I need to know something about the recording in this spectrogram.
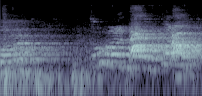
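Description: Small dog barking twice in quick succession, loud, a little over a second in, while excited during an agility run.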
